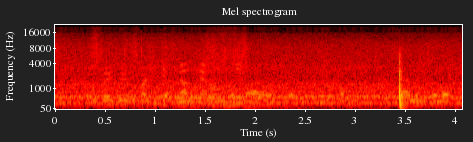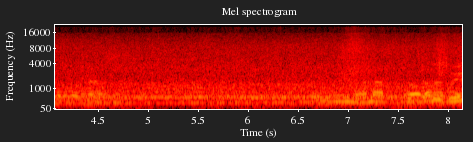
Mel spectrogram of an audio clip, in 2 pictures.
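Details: Honey bee colony buzzing at the hive while beekeepers collect honey; a continuous low droning hum of many bees, one sharp click midway, and the hum swelling near the end.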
